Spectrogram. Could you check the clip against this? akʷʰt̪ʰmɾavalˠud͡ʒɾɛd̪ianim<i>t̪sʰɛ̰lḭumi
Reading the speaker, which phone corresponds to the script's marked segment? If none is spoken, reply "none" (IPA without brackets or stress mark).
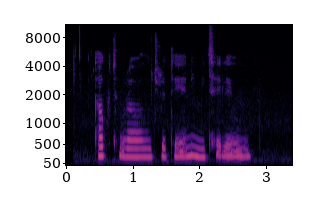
i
